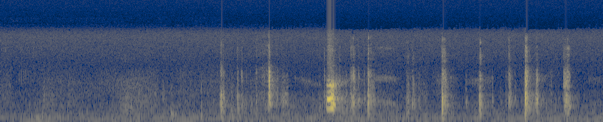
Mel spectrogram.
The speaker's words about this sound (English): What's that? That's the door? Yes. That's the door.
